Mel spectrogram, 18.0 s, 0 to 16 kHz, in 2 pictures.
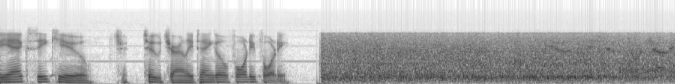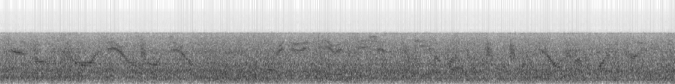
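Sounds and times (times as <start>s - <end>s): faint warbling radio voices: 0.0s - 4.0s, 5.8s - 18.0s
radio static hiss: 0.0s - 18.0s.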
